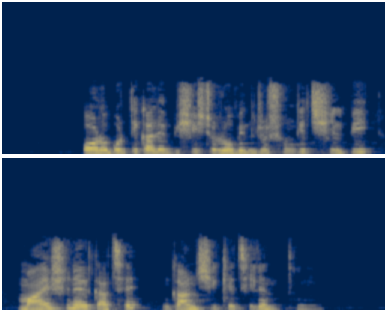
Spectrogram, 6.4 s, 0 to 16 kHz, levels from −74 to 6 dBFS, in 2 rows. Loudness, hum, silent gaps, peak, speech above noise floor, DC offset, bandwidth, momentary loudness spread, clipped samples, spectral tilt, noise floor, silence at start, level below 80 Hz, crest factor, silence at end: -17 LUFS; none; none; -2 dBFS; 59 dB; under 0.1%; 8.2 kHz; 9 LU; under 0.1%; -3 dB/octave; -76 dBFS; 0.7 s; -62 dBFS; 16 dB; 0.6 s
